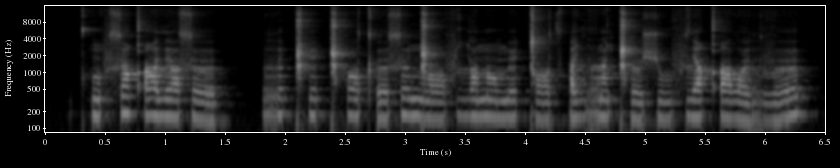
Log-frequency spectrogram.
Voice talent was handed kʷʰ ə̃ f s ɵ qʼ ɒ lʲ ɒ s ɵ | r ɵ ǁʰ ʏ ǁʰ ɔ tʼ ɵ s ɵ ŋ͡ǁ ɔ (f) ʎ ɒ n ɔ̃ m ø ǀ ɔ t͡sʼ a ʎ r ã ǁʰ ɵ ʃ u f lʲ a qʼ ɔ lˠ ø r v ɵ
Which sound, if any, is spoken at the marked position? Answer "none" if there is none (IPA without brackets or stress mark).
f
